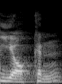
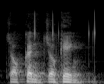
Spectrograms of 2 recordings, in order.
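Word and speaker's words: joggen: Ini bukan jogen, tapi jogging. Hihi.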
